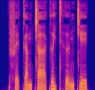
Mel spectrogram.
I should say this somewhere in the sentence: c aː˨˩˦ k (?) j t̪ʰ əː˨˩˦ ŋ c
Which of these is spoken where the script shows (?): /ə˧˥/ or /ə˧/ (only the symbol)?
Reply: ə˧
